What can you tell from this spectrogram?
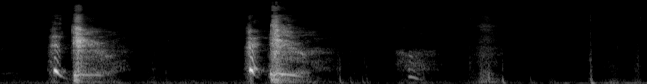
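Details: Adult coming down with an autumn common cold, itchy: two loud sneezes, each with a sharp gasping breath in just before, then quieter breaths and sniffs.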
